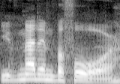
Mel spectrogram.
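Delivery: dry, flat, expressionless deadpan delivery. Voicing Fala answering the group's question, the speaker plays Fala, deadpan. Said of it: "looks at you kind of like deadpan and says".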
